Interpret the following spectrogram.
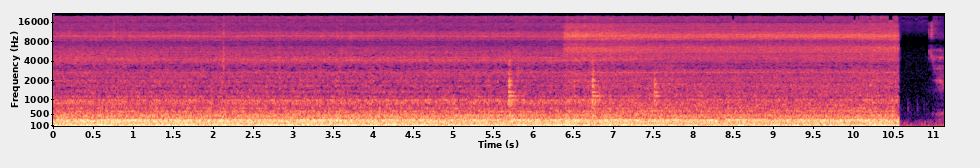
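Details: Furnace burner after plugging the flame sensor back in (unplugged sensor mimics a dirty one that lights then shuts off): steady, even burner roar holds about ten seconds without cutting out; normal burner operation.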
